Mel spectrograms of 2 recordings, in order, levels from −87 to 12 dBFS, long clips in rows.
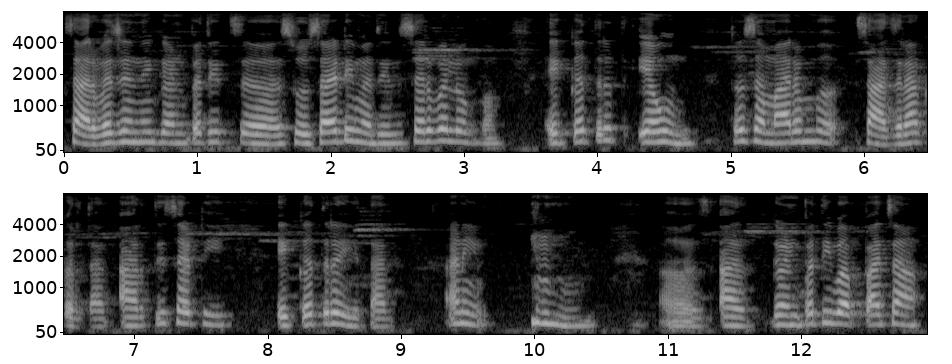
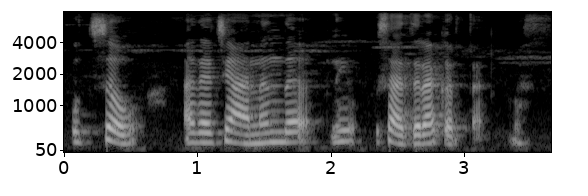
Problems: none marked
